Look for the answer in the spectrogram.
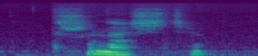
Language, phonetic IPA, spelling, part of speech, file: Polish, [ṭʃɨ̃ˈnaɕt͡ɕɛ], trzynaście, adjective, LL-Q809 (pol)-trzynaście.wav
